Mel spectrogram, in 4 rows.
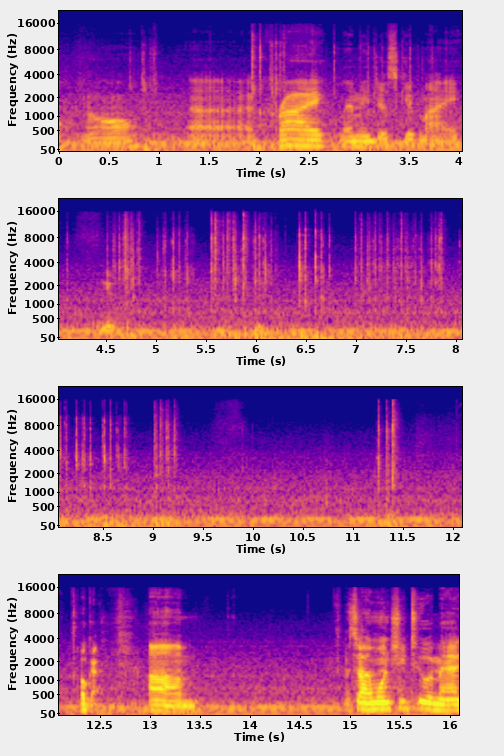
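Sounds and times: steady low hum: 0.0s - 16.0s
computer keyboard typing: 0.6s - 1.0s, 1.9s - 3.7s, 4.5s - 9.3s, 11.2s - 11.5s.

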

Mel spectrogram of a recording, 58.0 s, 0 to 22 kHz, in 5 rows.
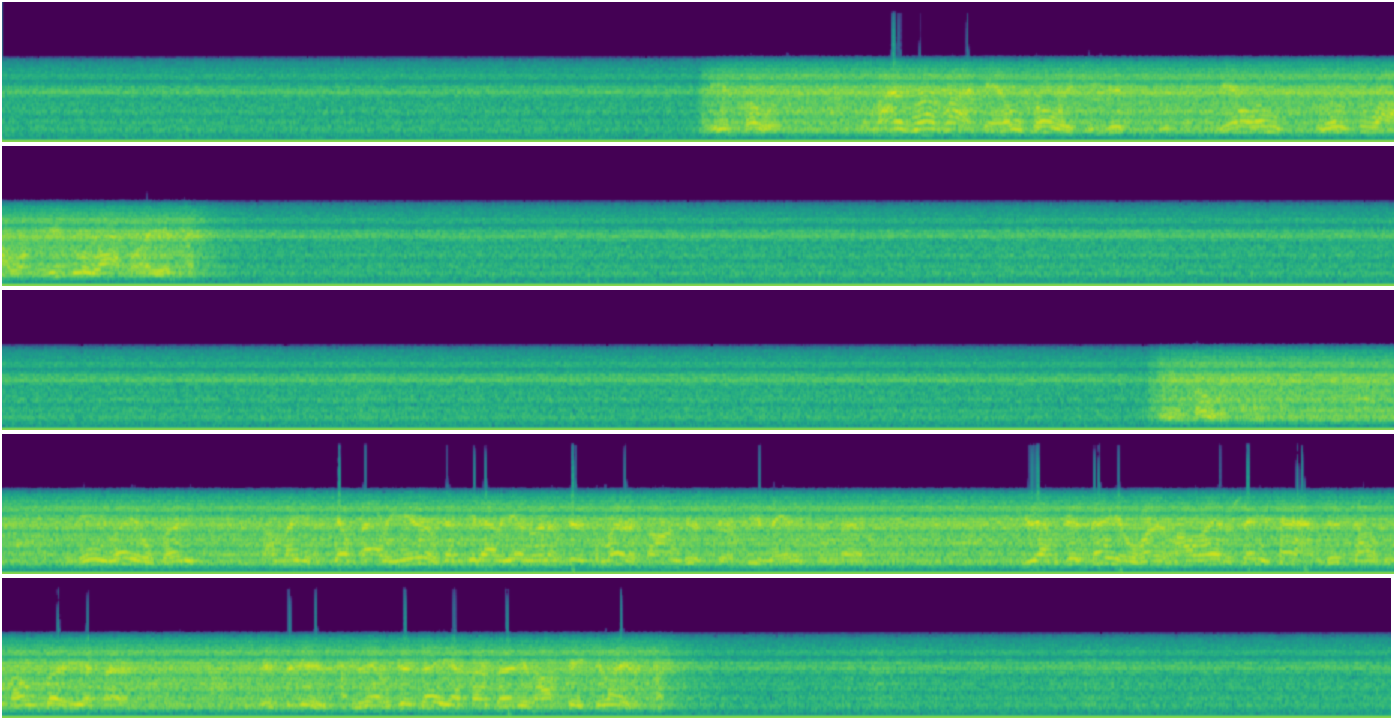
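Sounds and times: radio static hiss: 0.0s - 57.9s
man talking over radio: 5.8s - 13.4s, 32.8s - 42.4s, 43.2s - 52.2s.

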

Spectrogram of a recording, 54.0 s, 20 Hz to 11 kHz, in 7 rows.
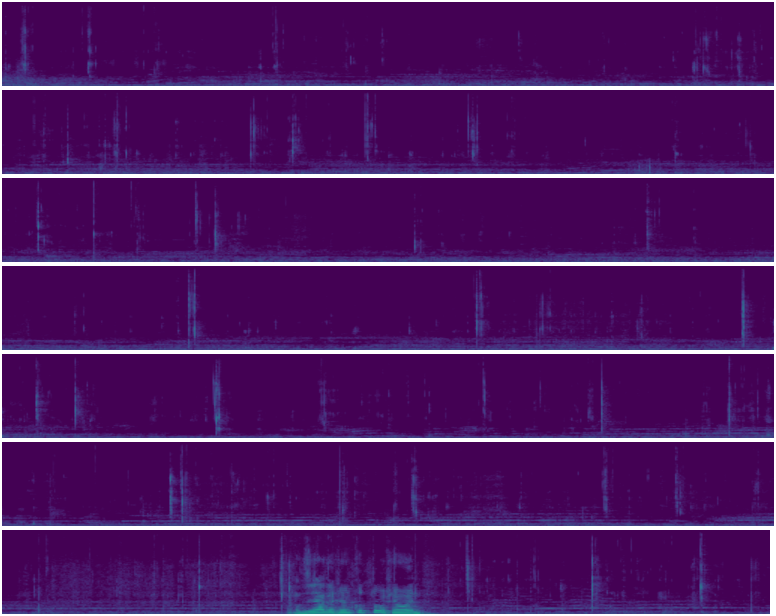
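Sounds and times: people chewing pizza: 0.0s - 54.0s.

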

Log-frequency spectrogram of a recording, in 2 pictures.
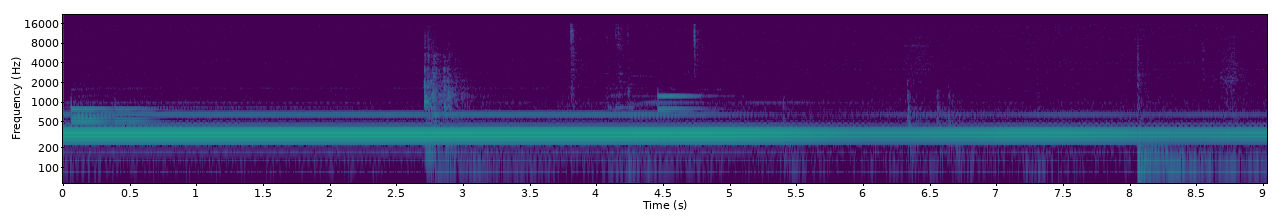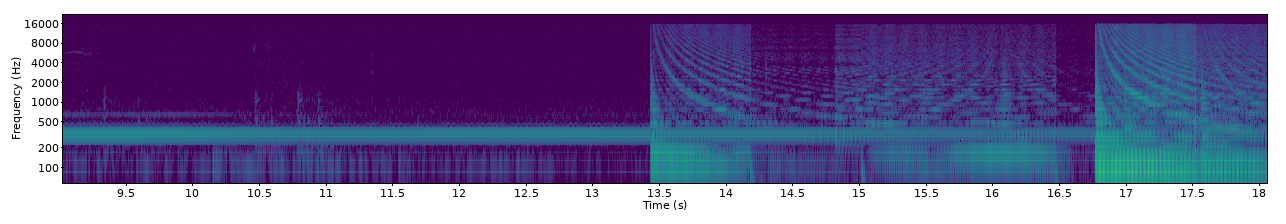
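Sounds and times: steady pure sustained tone: 13.4s - 18.0s.

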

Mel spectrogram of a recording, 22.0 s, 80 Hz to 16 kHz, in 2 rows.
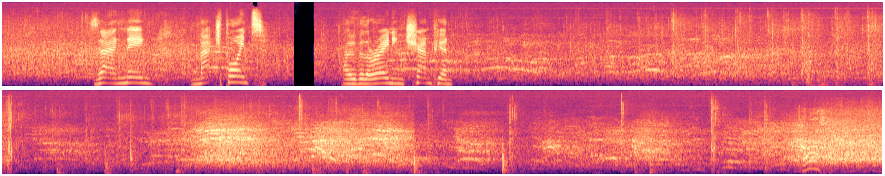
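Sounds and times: murmuring arena crowd: 5.0s - 22.0s
racket hitting shuttlecock: 18.7s - 20.6s.

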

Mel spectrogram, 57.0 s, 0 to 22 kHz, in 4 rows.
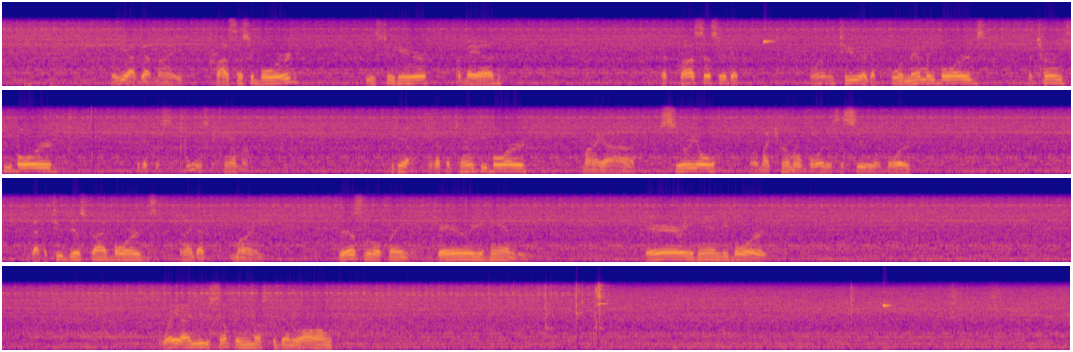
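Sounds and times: computer cooling fan whirring: 0.0s - 57.0s.

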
